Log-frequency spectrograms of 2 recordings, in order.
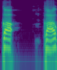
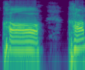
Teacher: क क को उच्चारण करते समय कम धवनी ख ख में हवा ज्यादा निकलेगी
